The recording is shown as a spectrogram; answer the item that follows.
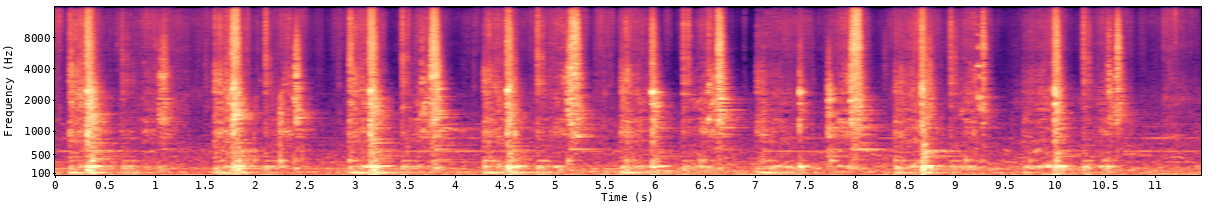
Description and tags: Metal dustbin.
Field recordings from Escola Basica Gualtar (Portugal) and its surroundings, made by pupils of 8 years old.
sonic-snap
Escola-Basica-Gualtar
